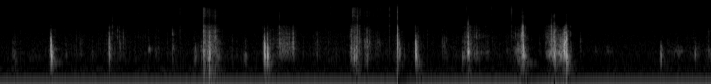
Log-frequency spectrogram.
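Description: A thin wooden stick pokes and taps repeatedly at a solid, soft mound of purple slime packed with tiny polystyrene foam beads in a small cup. Each contact gives a short, quiet, crackly popping burst with a bright edge, spaced irregularly with near silence between.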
